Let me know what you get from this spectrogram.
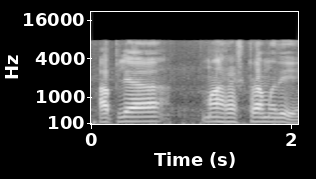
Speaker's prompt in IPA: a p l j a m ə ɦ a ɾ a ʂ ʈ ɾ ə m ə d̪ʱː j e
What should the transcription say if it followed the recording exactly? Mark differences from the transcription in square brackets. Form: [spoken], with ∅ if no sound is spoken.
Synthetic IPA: a p l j a m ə ɦ a ɾ a ʂ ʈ ɾ [a] m ə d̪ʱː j e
